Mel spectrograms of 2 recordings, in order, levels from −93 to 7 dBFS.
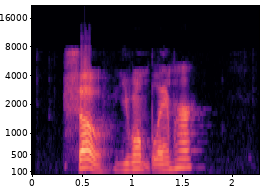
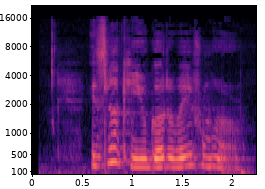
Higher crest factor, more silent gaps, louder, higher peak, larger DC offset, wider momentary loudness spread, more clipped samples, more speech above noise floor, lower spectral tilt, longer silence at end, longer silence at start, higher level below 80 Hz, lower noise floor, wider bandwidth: about the same, 20 dB vs 16 dB; neither; first, -18 LUFS vs -25 LUFS; first, 0 dBFS vs -10 dBFS; neither; about the same, 12 LU vs 11 LU; neither; first, 52 dB vs 25 dB; about the same, -4 dB/octave vs -4 dB/octave; first, 0.65 s vs 0.1 s; about the same, 0.3 s vs 0.2 s; second, -64 dBFS vs -52 dBFS; first, -70 dBFS vs -50 dBFS; second, 8.4 kHz vs 16 kHz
